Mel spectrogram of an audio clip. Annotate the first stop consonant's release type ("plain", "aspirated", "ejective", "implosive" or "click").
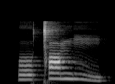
click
